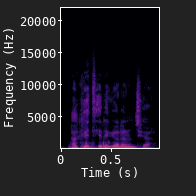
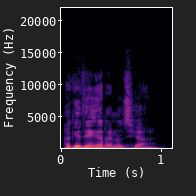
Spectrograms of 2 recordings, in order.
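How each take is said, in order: First: Low, softened question to the congregation; quiet question. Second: Firm, projected question to the congregation; forceful question. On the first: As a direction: drop the voice and ask it softly. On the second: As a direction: push the question out firmly from the start. Asks the same question more forcefully. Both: Real, not acted.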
